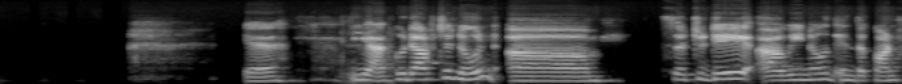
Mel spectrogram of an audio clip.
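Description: A second woman speaks calmly over an online call.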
